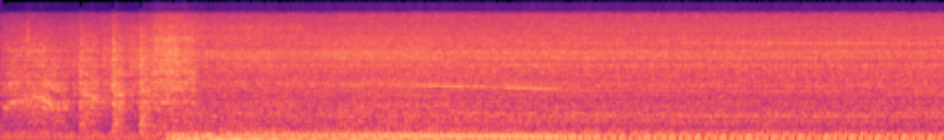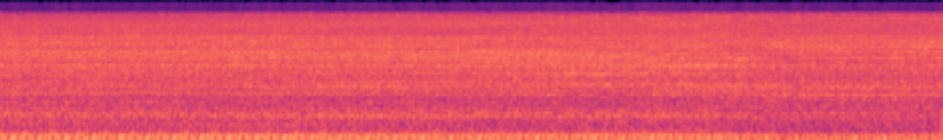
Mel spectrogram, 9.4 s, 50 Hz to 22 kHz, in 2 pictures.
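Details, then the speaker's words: 2009 Chevy Silverado after a pulley was found with a hose listening tool: cranks, catches and settles into a smooth, even idle. The earlier whine, thought to be power steering, is gone. "I don't hear no power steering wine no more"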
